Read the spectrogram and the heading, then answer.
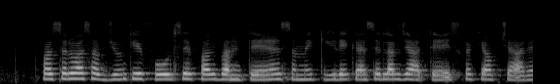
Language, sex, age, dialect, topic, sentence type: Hindi, female, 18-24, Garhwali, agriculture, question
